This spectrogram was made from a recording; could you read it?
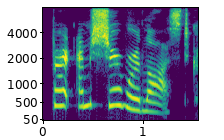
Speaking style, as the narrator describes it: cried Nan

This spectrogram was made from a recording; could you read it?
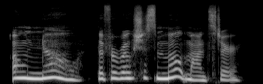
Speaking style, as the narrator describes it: I wailed loudly, hoping Aeon could hear me

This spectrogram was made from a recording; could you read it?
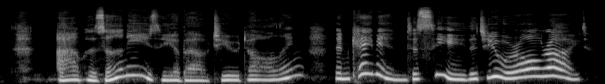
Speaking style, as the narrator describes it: She said to me even more sweetly and softly than her wont

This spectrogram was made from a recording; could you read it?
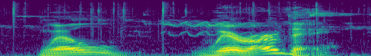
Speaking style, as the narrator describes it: laughed

